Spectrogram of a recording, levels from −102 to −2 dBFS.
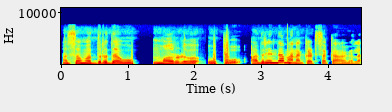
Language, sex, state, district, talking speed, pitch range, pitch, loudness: Kannada, female, Karnataka, Chamarajanagar, 105 wpm, 205-240 Hz, 230 Hz, -16 LUFS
